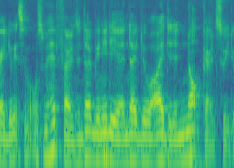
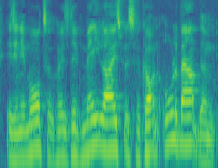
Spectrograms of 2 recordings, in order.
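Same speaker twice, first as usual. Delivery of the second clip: ordinary talk, nothing marked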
